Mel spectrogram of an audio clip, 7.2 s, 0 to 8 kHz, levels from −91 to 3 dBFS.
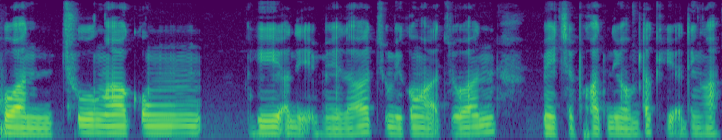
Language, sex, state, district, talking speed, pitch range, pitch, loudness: Mizo, male, Mizoram, Aizawl, 160 wpm, 90-100 Hz, 95 Hz, -20 LUFS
